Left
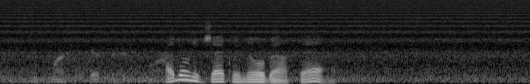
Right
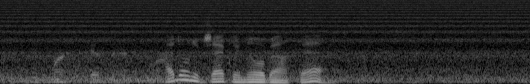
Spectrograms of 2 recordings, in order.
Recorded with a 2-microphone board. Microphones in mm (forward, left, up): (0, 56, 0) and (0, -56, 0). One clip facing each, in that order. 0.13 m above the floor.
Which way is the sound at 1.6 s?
30° left (ahead or behind).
